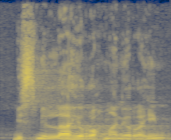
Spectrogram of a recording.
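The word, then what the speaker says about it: بسم الله الرحمن الرحيم: kasrah maka dia tipis kalau dimulai dengan diawali nafsul jalalah kalimat Allah di dalam Alquran Kalau awalnya berharakat fathah atau dhommah maka dibaca tebal tetapi kalau kasrah seperti Bismillahirrohmanirrohim maka itu dibaca tipis Jadi tidak boleh bismillah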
